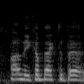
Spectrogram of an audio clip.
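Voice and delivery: soft, high, ladylike feminine voice. Playing the voice on the other end of a phone call: feminine voice. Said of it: "I have a feminine voice".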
